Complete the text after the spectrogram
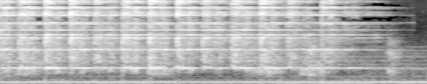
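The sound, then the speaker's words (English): A bright bell rings in quick, steady repeated strikes for about two and a half seconds, its metallic tones sustained and layered, then fades away. No voices accompany it. “wouldn't it be nice if we could just ring a bell, make a wish, and have all of our concerns taken care of.”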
